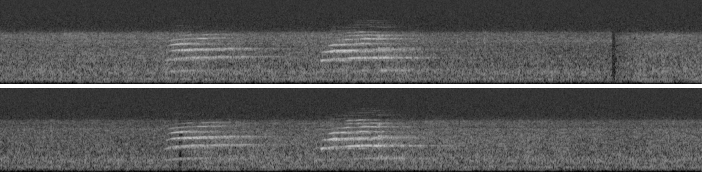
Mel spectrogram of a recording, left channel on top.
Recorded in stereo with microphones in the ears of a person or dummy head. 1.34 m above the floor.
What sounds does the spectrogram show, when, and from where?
1.6 s a cat meowing: 5° right (ahead or behind), 2.5 m; by 3.9 s 20° right (ahead or behind), 3.5 m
